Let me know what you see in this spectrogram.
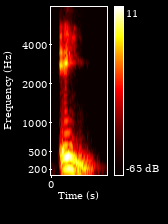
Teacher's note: High level. The tongue gliding takes place from the mid-level to the high level.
